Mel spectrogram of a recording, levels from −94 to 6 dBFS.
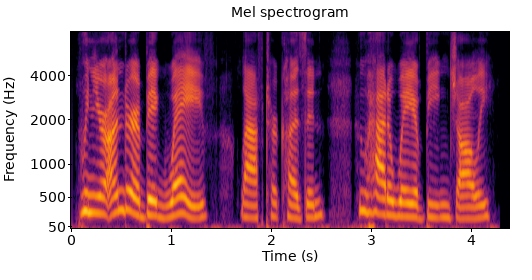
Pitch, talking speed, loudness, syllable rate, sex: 215 Hz, 235 wpm, -17 LUFS, 6.3 syllables/s, female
